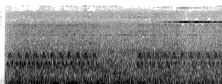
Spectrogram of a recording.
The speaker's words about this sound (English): Yeah, the fearsome sound of a police robot on patrol in Singapore, or not quite. It's making a traffic stop there outside the city-state airport.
